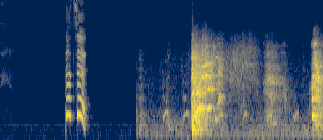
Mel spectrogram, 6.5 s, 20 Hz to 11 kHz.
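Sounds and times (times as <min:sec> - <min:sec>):
old phonograph record smashing: 0:02.7 - 0:04.9.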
